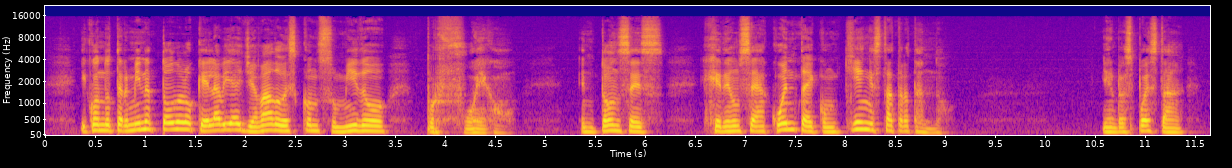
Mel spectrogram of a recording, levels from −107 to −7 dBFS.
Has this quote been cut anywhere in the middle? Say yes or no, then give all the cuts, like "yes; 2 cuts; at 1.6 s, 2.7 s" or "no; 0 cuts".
no; 0 cuts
